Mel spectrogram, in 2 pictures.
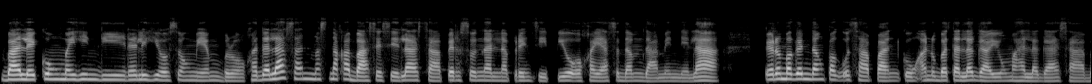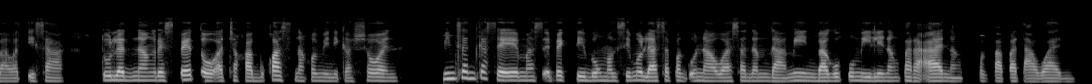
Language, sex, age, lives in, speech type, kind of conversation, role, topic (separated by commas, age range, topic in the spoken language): Filipino, female, 25-29, Philippines, read, expert-assistant, expert, Ano ang kahulugan ng 'pagpapatawad' ayon sa mga turo ng iba't ibang relihiyon, at paano ito nakakaapekto sa ating mga relasyon?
